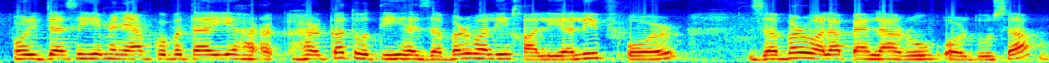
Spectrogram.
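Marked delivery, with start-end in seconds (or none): none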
